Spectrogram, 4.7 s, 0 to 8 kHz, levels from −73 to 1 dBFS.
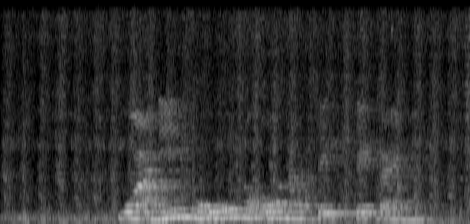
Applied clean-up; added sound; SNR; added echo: none; Train; 14 dB; reverberation time 1.0 s.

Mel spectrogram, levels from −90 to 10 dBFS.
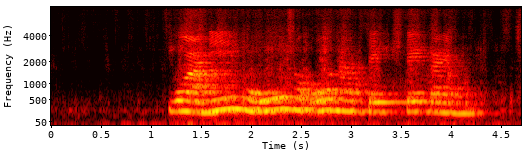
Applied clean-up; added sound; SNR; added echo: neural separator model SepFormer DNS4.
